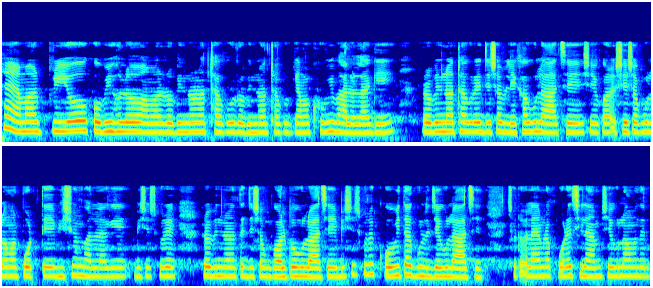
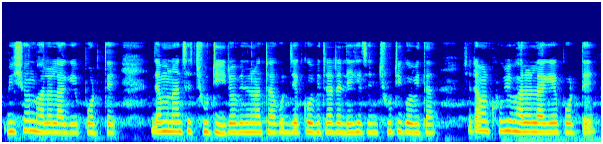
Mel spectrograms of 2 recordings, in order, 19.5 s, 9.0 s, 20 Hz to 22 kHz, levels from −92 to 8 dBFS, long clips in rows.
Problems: constant background noise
